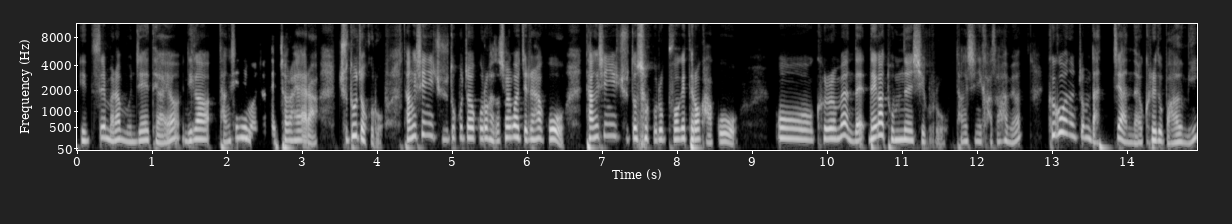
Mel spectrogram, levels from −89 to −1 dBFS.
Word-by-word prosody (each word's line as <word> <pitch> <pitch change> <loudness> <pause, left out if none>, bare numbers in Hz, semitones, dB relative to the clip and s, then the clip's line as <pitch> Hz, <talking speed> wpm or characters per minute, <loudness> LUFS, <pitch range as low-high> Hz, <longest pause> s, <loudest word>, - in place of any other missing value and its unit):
있을 195 +7 -2
만한 215 -1 0
문제에 190 +3 -2
대하여 185 +7 -1
"니가 220 +4 +2
당신이 220 +9 -4
먼저 165 -8 -4 0.2
대처를 200 -1 -1
해라. 205 - +1 0.3
주도적으로. 295 0 +1 0.3
당신이 285 +6 +2
주도적으로 245 0 0
가서 195 -3 -3
설거지를 250 -4 +3
하고 225 -1 +2 0.3
당신이 285 +3 +2
주도적으로 225 -2 +2
부엌에 225 +1 +2
들어가고. 175 -6 +1 0.5
어 230 -4 +1
그러면 230 +1 +1
내 190 0 +2
내가 280 +6 +6
돕는 210 -3 0
식으로, 180 -4 -2
당신이 180 0 -5
가서 170 - -10
하면." 190 +4 -5 0.3
그거는 315 -3 +1
좀 255 - -4
낫지 - - -1
않나요? 160 -1 -4
그래도 200 +1 +1
마음이? 165 - -4
220 Hz, 370 characters per minute, -23 LUFS, 190-250 Hz, 0.5 s, 내가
